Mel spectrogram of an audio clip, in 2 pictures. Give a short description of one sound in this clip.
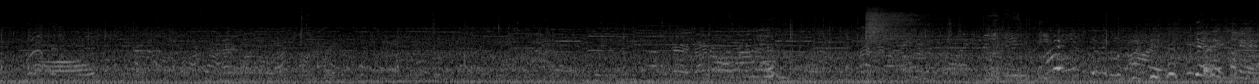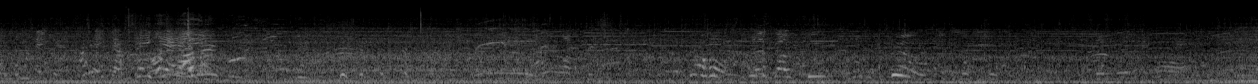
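A fire truck engine rumbles as it rolls slowly past.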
